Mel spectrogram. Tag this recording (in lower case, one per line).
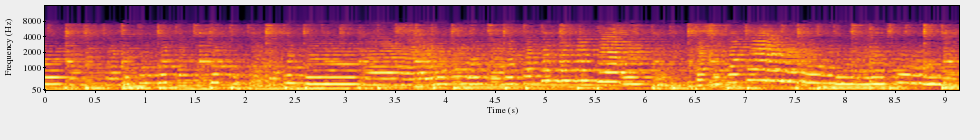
music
